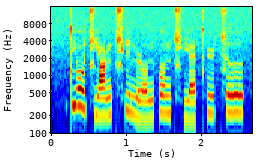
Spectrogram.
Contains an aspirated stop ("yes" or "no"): yes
